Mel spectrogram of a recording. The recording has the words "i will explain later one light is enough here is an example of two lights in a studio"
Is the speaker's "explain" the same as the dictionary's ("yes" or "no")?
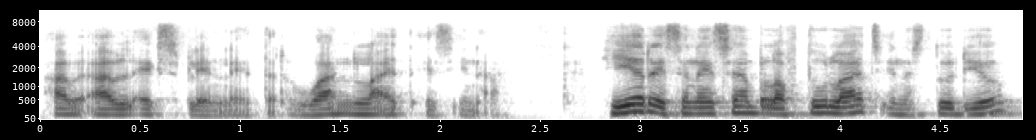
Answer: yes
